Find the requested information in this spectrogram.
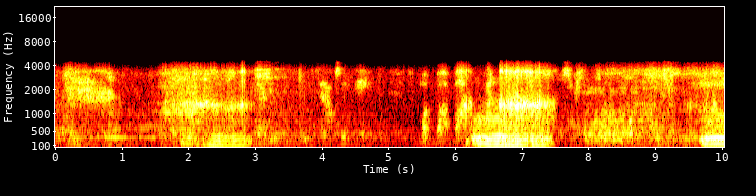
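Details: Grandmother asleep, snoring louder than she believed: rough, rattling inspiratory snores with television or room talk in the background; snoring during sleep.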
